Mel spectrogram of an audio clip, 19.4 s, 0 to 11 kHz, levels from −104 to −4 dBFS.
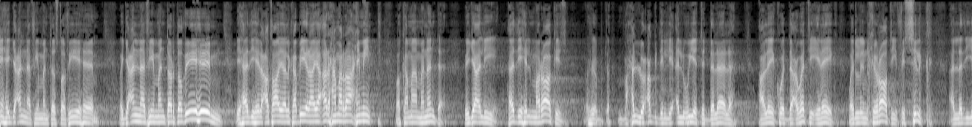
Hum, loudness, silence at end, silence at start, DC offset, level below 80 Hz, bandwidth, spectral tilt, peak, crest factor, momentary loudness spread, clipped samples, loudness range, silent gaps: none; -17 LUFS; 0 s; 0 s; under 0.1%; -54 dBFS; 11 kHz; -7.5 dB/octave; -2 dBFS; 14 dB; 10 LU; under 0.1%; 5 LU; none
